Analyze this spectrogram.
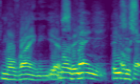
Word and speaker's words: Mulvaney: Don't know for sure if that's the way to spell it, to pronounce it. I don't know if Jerry Davis knows or not for sure. It's Mulvaney, yes.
